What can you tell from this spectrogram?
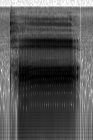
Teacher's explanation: খ উপরে নক্তা, কণ্ঠনালীর শেষ অংশ। খ গলার ভিতর থেকে। · খ খা হবে না, এক আলিফ পরিমাণ টান।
